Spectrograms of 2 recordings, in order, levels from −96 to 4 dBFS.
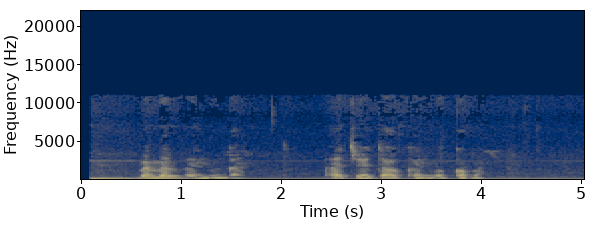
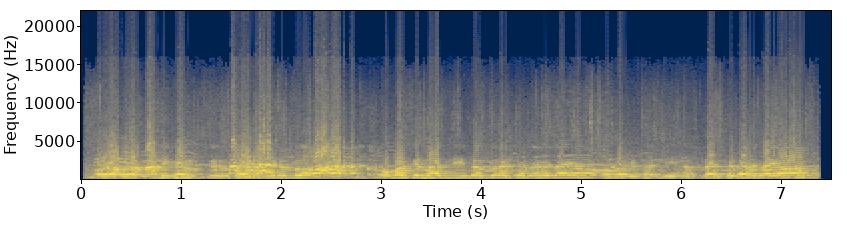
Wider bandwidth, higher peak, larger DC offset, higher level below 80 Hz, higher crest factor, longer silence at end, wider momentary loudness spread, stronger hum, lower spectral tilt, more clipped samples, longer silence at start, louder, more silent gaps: second, 11.5 kHz vs 16.5 kHz; second, -16 dBFS vs 0 dBFS; neither; second, -56 dBFS vs -40 dBFS; first, 18 dB vs 6 dB; second, 0 s vs 0.15 s; first, 24 LU vs 7 LU; neither; first, -8 dB/octave vs -3.5 dB/octave; second, under 0.1% vs 4%; about the same, 0.1 s vs 0 s; second, -33 LUFS vs -6 LUFS; neither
